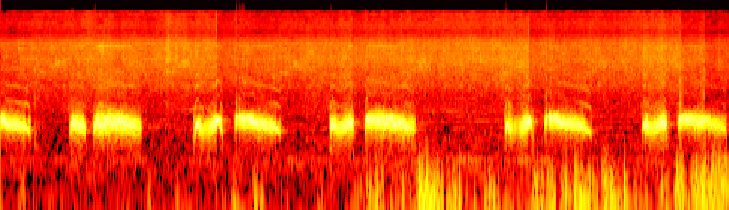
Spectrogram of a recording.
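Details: Spotted dove, a bird being lured on Lombok, gives repeated cooing phrases: short low notes followed by longer sustained coos, in bursts about every two seconds, with some low rumbling background noise.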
